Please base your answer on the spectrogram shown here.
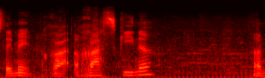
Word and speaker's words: Raskina: The Raskina surname has a stress on the first vowel. Okay, I will try and put some stress on the first vowel. I'm not sure what stress they mean. Raskina?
